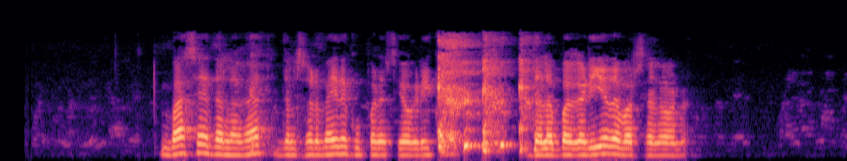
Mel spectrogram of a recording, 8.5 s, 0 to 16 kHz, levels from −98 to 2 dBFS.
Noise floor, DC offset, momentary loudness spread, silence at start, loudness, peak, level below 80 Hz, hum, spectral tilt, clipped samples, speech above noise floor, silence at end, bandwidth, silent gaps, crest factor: -61 dBFS; under 0.1%; 7 LU; 1.6 s; -17 LUFS; -2 dBFS; -60 dBFS; none; -5.5 dB/octave; under 0.1%; 45 dB; 1.6 s; 7.6 kHz; none; 16 dB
